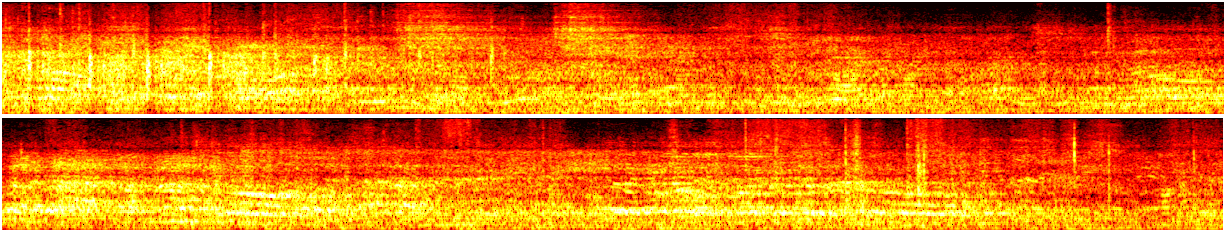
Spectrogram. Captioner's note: applause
